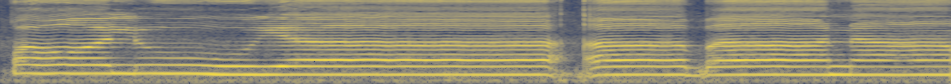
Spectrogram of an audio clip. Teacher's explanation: یا پر مد ہے، مد منفصل، اسے 3 سے 4 الف کے مقدار کھینچیں گے۔ با اور نا دونوں الف مدہ ہے تو 1 الف کے مقدار کھینچیں گے، اور یہ ما بھی الف مدہ ہے، اسے بھی 1 الف کے مقدار کھینچیں گے۔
